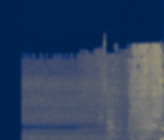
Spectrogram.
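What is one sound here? A book slides out of a shelf.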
